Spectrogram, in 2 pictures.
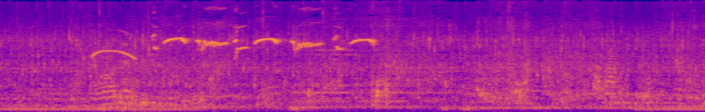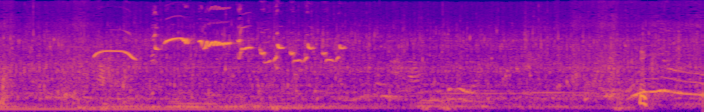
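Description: Fish flap and splash in shallow water.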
